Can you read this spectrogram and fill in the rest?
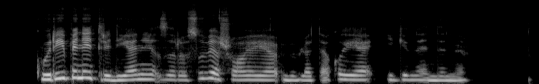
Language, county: Lithuanian, Šiauliai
